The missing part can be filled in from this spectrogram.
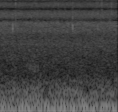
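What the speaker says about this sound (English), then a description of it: "The rain is coming." Steady outdoor rain hisses loudly and evenly with a deep low rumble underneath, a constant wash of sound without pauses or talking.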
